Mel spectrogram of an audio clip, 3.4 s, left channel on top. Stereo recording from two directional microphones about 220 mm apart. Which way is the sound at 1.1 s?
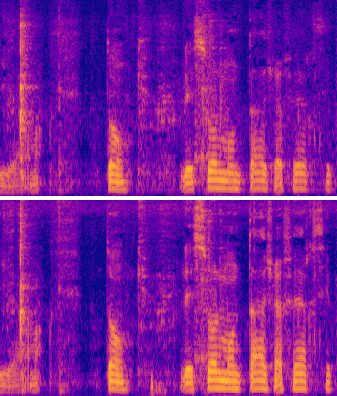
25° right (ahead or behind).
